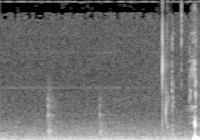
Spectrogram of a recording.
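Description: A few faint, sparse clicks over low room hiss.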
